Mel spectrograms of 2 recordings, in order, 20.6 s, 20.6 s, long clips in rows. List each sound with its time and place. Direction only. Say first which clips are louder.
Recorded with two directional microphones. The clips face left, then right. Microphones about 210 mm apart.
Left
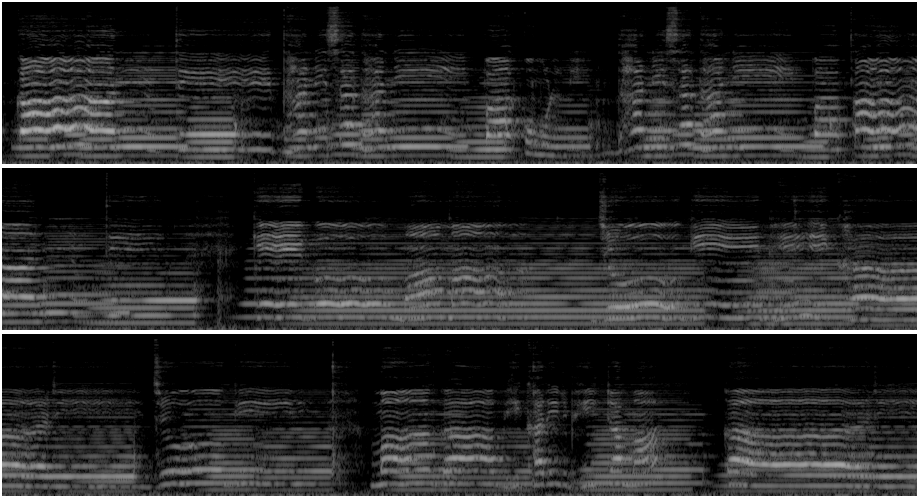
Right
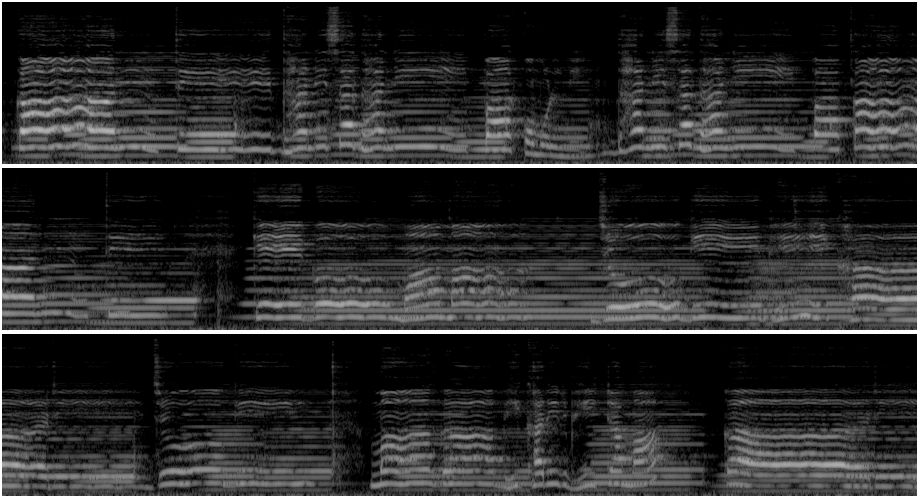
0.1 s a capella: right 3 dB; 55° right (ahead or behind)
1.9 s singing: right 6 dB; 55° right (ahead or behind)
4.7 s music: right 4 dB; 55° right (ahead or behind)
8.8 s music: right 5 dB; 55° right (ahead or behind)
11.3 s music: right 5 dB; 55° right (ahead or behind)
13.2 s mantra: right 5 dB; 55° right (ahead or behind)
16.6 s music: right 4 dB; 55° right (ahead or behind)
